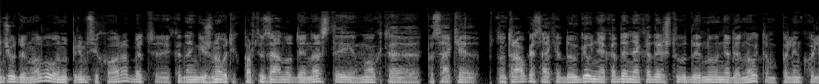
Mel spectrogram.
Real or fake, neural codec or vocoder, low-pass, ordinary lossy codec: real; none; 19.8 kHz; AAC, 32 kbps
